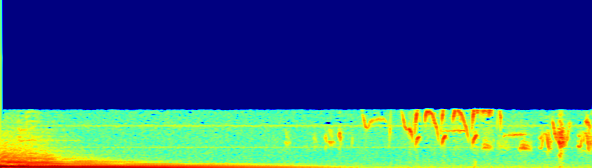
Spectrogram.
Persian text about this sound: صبح روز بعد با سر و صدای پرنده ها مادر محمد از خواب بیدار شد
